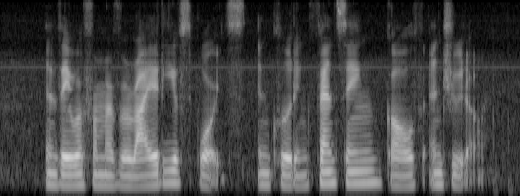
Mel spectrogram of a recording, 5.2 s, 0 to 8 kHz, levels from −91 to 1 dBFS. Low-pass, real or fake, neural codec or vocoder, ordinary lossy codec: none; real; none; none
